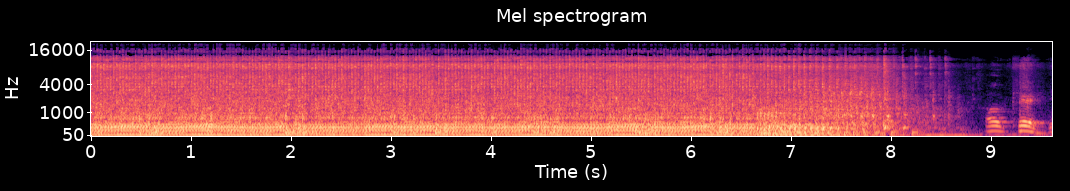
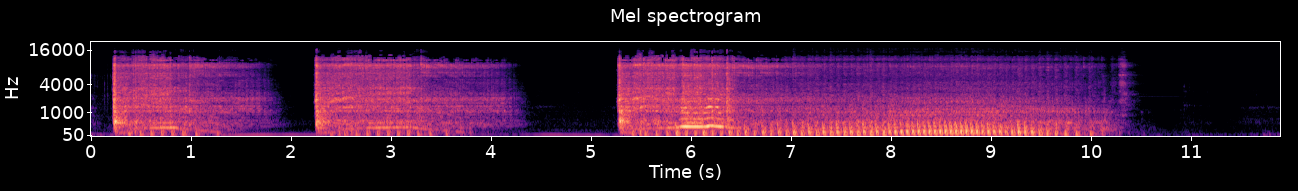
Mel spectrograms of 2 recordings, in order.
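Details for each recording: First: Powersmart snow blower that wouldn't start, after ultrasonic carburetor cleaning: small engine runs loud and steady with an even beat for about eight seconds, then winds down; running normally. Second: Powersmart snow blower that won't start, before ultrasonic carburetor cleaning: three starter bursts, each a steady chug about four beats a second dying away without firing; cranks but won't start. Cause suspected, not confirmed.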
